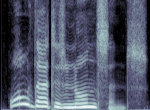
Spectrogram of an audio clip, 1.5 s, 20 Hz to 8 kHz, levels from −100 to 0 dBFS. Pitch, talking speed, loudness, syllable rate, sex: 300 Hz, 160 wpm, -12 LUFS, 5.1 syllables/s, female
